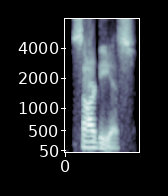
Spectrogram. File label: "sardius", American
